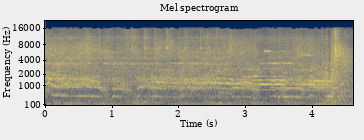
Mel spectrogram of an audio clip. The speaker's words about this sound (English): props to the performers, too, but, like, I can't with the scream compilation.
